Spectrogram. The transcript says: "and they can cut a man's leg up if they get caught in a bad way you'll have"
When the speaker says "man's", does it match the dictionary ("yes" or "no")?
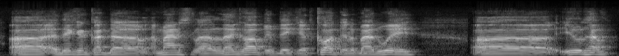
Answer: no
